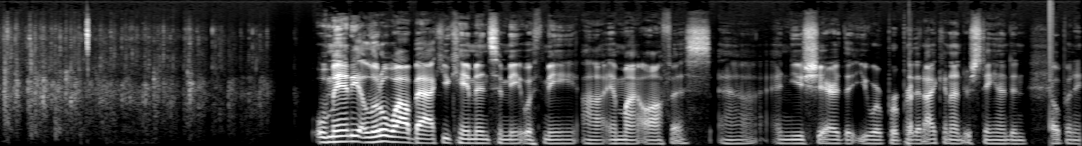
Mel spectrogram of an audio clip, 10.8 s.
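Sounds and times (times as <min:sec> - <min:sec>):
audience clapping: 0:00.0 - 0:02.9
speech: 0:03.2 - 0:10.8.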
